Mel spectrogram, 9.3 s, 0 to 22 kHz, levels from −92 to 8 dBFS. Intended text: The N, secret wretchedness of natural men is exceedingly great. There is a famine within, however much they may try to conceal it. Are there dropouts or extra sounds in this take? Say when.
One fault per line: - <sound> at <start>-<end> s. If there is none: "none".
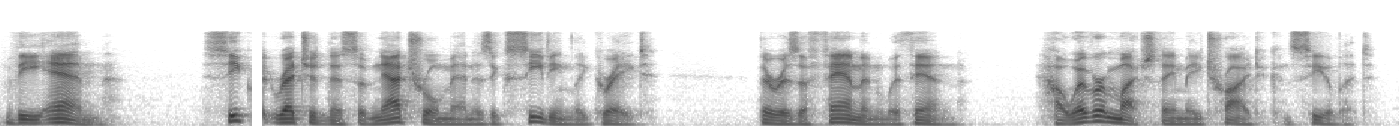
- dropout at 1.7-1.8 s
